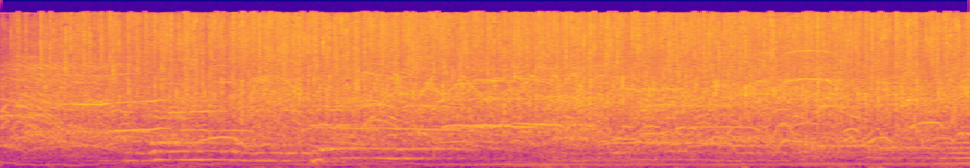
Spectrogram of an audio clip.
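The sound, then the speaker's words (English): A crowd applauds and cheers loudly and continuously, with dense clapping, scattered whoops, and many voices shouting together in a lively, celebratory burst that fills the whole stretch. “And nope, all done. That's enough. No more celebrating.”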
